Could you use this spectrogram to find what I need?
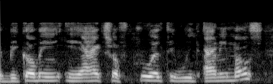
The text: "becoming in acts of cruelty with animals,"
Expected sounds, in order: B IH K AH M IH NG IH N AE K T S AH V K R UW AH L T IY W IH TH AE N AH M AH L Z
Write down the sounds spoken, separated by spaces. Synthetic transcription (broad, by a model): B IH K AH M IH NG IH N AE K T S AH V K R UW AH L T IY W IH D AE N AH M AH L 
